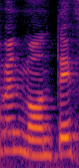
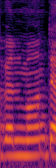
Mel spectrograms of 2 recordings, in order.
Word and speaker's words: Belmonte: It's S-I-L-V-I-N-A-B-E-L-M-O-N-T-E. See, I'm American. So we know Del Monte, she's Belmonte.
